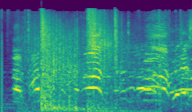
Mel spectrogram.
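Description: A sudden loud crash at the very start and a second about half a second in, followed by a noisy din with many men shouting.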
